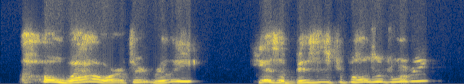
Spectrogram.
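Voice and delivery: very high, dead-serious put-on voice. Showing how she would respond, in her Karen voice. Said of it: "I'm doing my Karen voice".

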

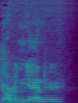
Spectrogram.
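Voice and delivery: high, swooping, thrilled, animated excitement. Reacting to the name of a Norse dragon: excited. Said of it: "I have not heard you be that excited".

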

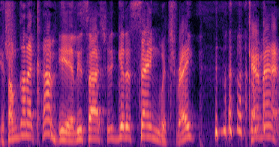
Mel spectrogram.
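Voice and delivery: jumbled mix of German, Greek and Italian accents. Doing a bit for the others, speaking in a mixed European accent. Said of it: "What accent is that?".

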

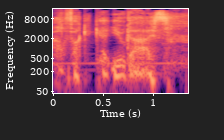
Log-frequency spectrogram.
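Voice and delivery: whispered, tiny squirrel-like critter voice. Voicing a squirrel creature fleeing up a tree: voicing a squirrel creature. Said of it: "he's like".

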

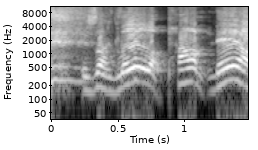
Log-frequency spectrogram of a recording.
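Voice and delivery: high, yelled, screaming voice. Retelling how the new kid screamed at her to pump the ball, retelling a scream. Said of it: "Screamed at me to pump the ball".

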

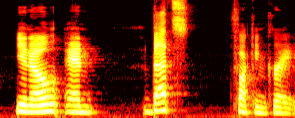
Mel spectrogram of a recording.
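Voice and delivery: ordinary delivery

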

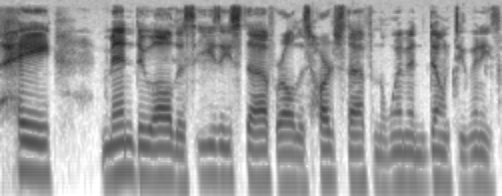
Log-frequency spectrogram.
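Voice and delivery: ordinary talk

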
